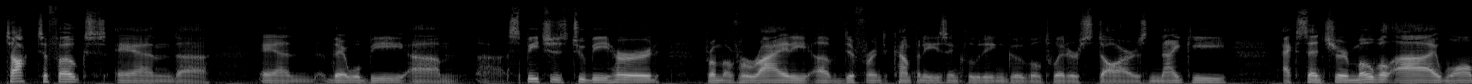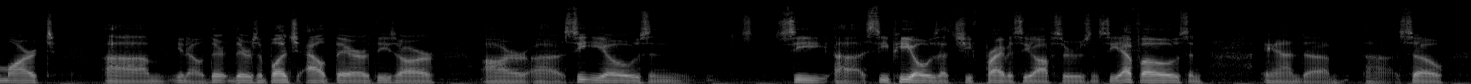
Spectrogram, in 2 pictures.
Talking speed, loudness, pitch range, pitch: 120 wpm, -36 LUFS, 75-95 Hz, 85 Hz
